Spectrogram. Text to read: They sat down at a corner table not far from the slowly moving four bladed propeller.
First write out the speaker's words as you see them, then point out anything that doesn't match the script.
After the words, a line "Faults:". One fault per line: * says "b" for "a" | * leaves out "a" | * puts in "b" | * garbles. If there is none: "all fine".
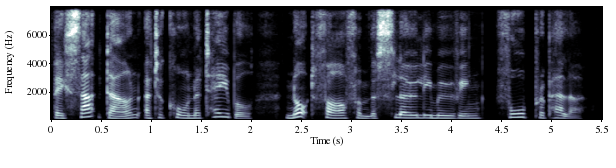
They sat down at a corner table not far from the slowly moving four propeller.
Faults:
* leaves out "bladed"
